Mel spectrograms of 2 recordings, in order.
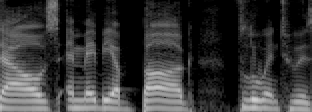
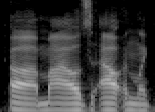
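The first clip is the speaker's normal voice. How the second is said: ordinary talk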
